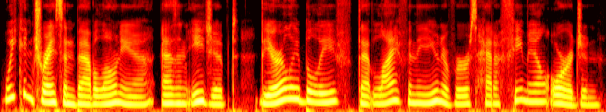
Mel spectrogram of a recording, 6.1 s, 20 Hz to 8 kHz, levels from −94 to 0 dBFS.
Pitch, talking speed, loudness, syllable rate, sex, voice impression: 195 Hz, 200 wpm, -16 LUFS, 5.9 syllables/s, female, feminine, adult-like, slightly relaxed, bright, soft, slightly muffled, slightly raspy, intellectual, calm, friendly, reassuring, kind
